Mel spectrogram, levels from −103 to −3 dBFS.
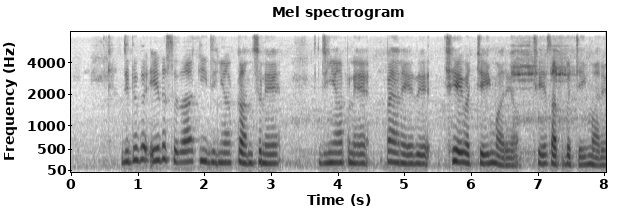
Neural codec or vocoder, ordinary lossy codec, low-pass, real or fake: vocoder, 22.05 kHz, 80 mel bands, HiFi-GAN; Opus, 64 kbps; 7.2 kHz; fake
